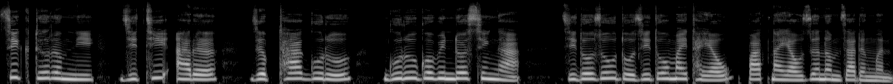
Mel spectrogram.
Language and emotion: Bodo, neutral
